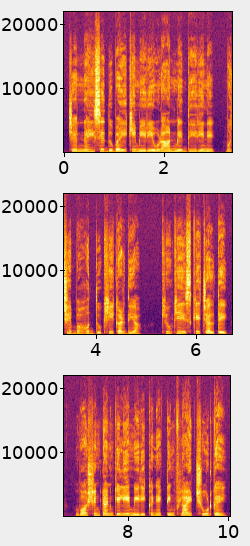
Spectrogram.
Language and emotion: Hindi, sad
